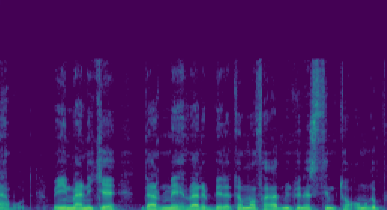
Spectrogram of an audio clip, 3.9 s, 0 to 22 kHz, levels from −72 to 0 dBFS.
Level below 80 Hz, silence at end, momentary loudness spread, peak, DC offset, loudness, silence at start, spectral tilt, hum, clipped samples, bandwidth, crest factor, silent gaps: -58 dBFS; 0 s; 6 LU; -10 dBFS; under 0.1%; -25 LUFS; 0 s; -6 dB/octave; none; under 0.1%; 16 kHz; 16 dB; none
